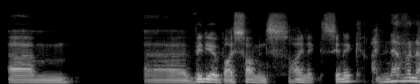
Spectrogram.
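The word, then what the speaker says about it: Sinek: uh video by Simon cynic cynic I never know how to say his name it's like Lindsey only um which is the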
